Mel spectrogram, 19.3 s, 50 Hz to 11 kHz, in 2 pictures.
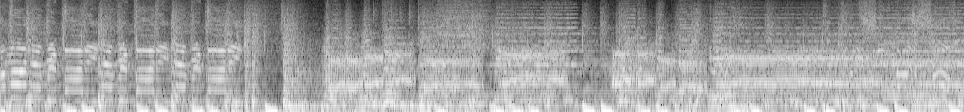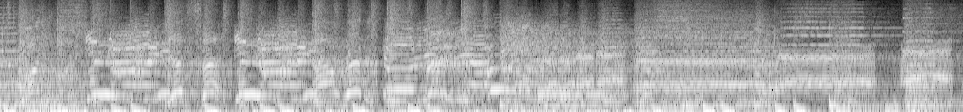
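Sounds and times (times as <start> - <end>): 
loud upbeat dance track with pounding beat: 0.0 - 19.2
goats bleating: 3.3 - 9.9, 10.6 - 19.2.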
